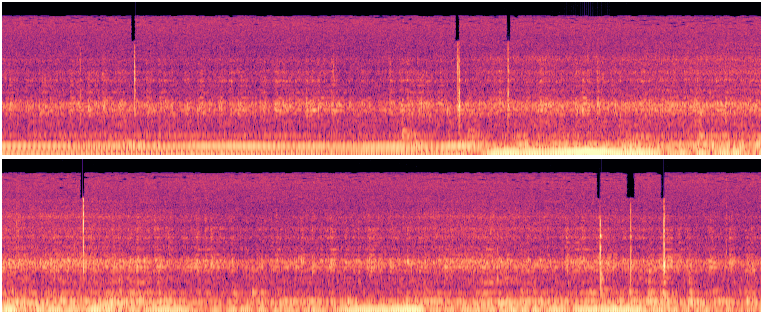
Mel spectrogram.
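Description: Stones knock against the underside of a vehicle.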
